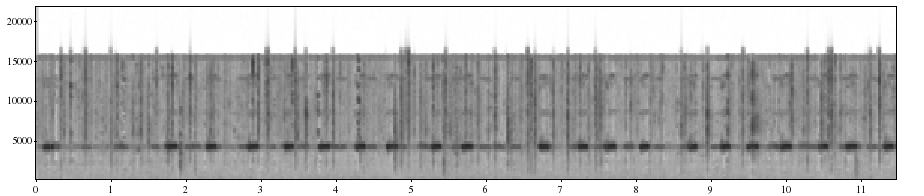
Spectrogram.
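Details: Lakeside crickets at sunset chirp in an even, high, rapid rhythm, roughly twice a second, while a bonfire pops and crackles throughout above a soft low rumble.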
